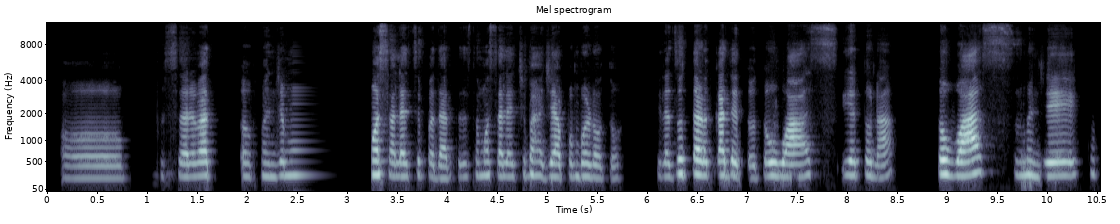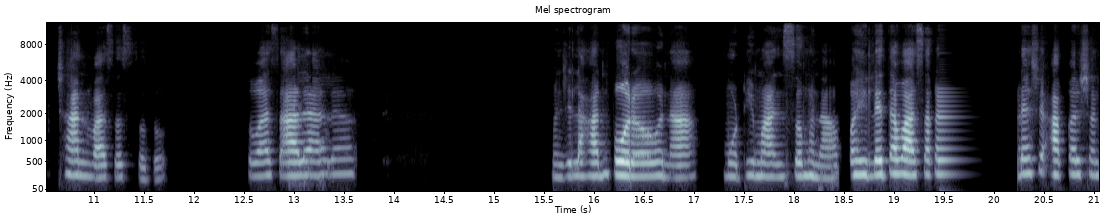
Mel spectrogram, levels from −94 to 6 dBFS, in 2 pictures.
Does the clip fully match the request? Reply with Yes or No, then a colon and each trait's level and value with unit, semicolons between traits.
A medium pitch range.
No: narrow, 2.0 semitones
